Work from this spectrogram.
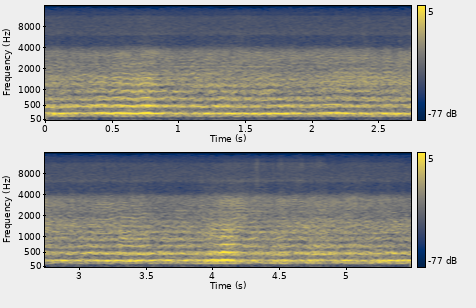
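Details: Wintertime honey bees active in warm January weather in Colorado, gathered at a tabletop feeder; dense droning hum from several bees, swelling slightly as individuals fly close.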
